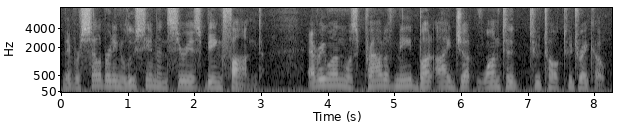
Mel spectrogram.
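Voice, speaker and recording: A man's voice: on the high side, measured pace, dark tone. A man giving a mock-dramatic amateur reading of fiction, with a theatrical, exaggerated delivery. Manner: theatrical, exaggerated delivery, often breaking into giggles. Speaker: amateur reader of fan fiction.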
